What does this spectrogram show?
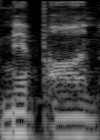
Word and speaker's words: Nippon: Japanese is written using the kanji and is pronounced Nippon or Neon before it was adopted in the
